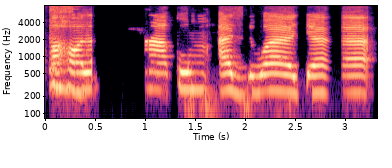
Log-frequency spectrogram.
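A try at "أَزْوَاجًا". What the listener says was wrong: Ya, ahsanti. Jadi nggak aja lagi ya, tapi azwaja. Karena za dan ja itu makhrajnya berbeda.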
